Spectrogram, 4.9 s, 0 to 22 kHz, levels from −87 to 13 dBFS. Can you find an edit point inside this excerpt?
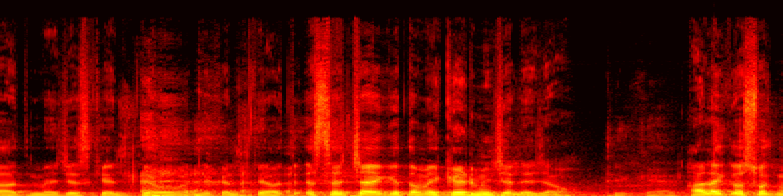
no; 0 cuts

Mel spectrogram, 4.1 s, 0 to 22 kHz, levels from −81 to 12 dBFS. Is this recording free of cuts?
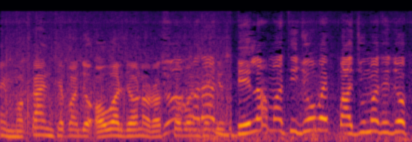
no; 1 cut; at 2.1 s

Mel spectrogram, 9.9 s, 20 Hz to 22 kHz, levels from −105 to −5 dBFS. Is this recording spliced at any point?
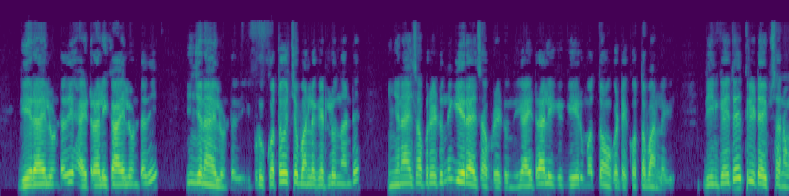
no; 0 cuts

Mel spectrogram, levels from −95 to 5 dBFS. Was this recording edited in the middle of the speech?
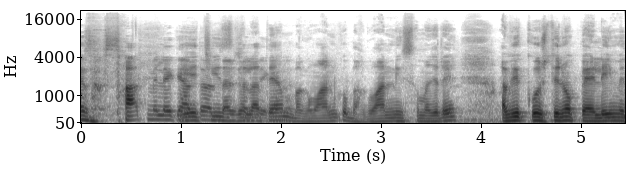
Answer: no; 0 cuts

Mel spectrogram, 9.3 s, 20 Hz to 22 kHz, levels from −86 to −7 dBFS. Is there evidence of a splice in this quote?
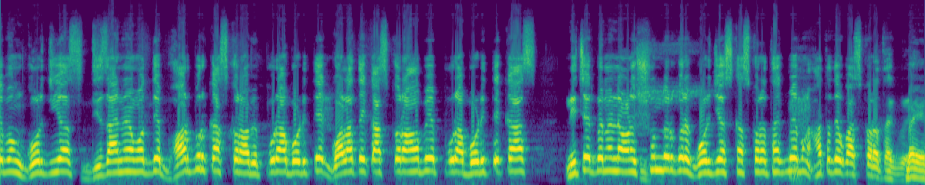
no; 0 cuts

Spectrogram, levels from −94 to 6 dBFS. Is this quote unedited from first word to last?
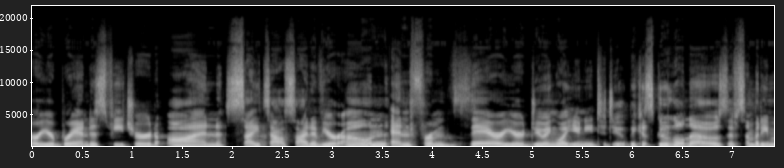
yes; 0 cuts

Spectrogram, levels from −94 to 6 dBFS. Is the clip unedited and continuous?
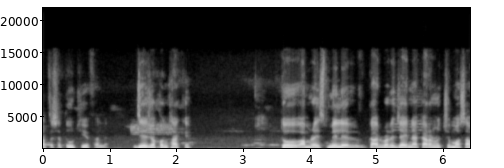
yes; 0 cuts

